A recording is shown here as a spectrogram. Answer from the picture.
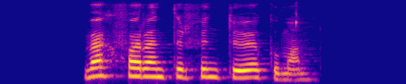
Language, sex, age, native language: Icelandic, female, 20-29, Icelandic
